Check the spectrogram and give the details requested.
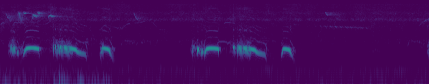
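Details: Cooing of a spotted dove used as a decoy against a strongly cooing wild bird. Two clear phrases of three soft notes, a brief coo, a drawn-out wavering croo and a short closing note. A third phrase begins at the end.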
